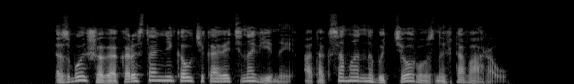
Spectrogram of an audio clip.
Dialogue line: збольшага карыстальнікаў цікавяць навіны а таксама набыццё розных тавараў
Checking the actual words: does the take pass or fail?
pass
